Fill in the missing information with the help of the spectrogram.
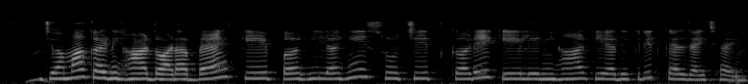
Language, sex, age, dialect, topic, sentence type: Magahi, female, 18-24, Western, banking, statement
